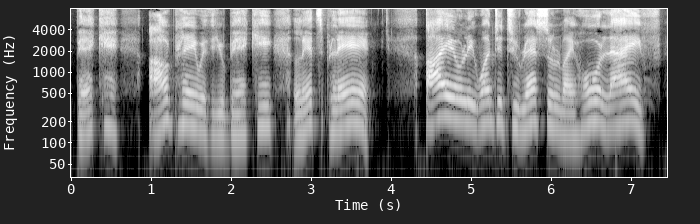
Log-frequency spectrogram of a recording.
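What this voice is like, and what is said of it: Impression of Nikki Cross. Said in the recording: “I was going to do an impression of Nikki Cross ... That sounded more like Rey Mysterio.”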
